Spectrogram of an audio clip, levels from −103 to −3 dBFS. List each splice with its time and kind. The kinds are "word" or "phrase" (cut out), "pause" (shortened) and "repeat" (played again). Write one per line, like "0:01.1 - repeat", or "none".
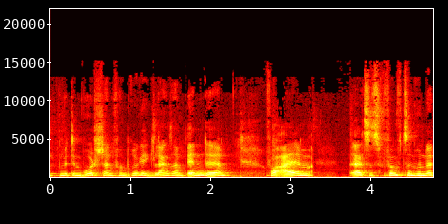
0:01.3 - word
0:01.7 - word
